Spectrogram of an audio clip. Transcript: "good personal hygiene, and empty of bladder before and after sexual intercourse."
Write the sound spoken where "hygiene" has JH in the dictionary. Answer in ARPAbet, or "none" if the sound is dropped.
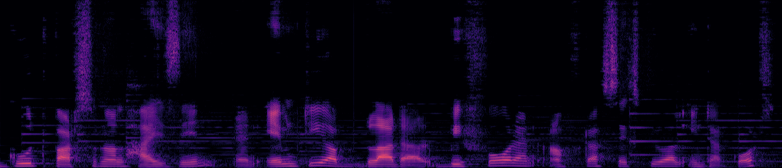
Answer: Z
